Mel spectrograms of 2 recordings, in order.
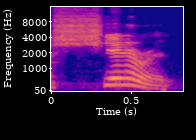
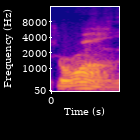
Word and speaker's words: Shiron: is cool he's 100% thought it was pronounced sh uh Sharon yes no it's shiron it's shiron it's shiron let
